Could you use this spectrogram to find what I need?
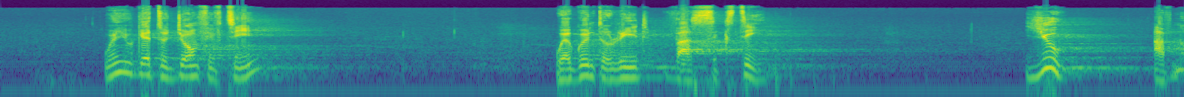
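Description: A man speaks with animation into a microphone in a reverberant hall, in short bursts with pauses.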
